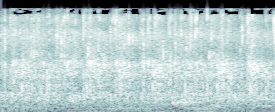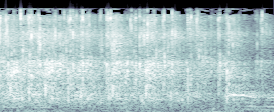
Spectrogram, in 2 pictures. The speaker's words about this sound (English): Hey, let's give him another round of applause.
